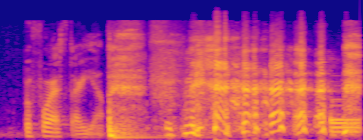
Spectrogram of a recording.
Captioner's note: laughs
